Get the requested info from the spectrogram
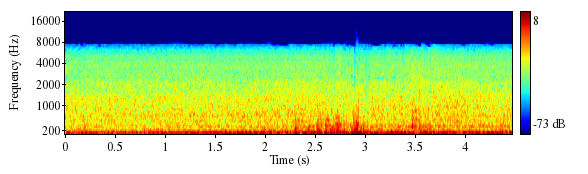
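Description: Steady low rumble with a faint hiss, background noise picked up through a video call's microphone.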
